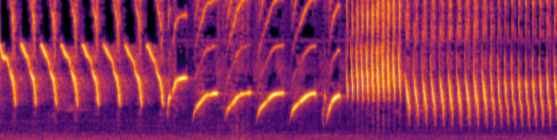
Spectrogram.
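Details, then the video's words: Canary song used as a lure to prompt other canaries to sing: upward-hooked whistled notes repeated about five per second, then slower rising sweeps, ending in a buzzy trill and fast rapid rolling notes. "Suara mastetan burung kenari _ PANCINGAN AMPUH KENARI BIKIN CEPAT BUNYI NGEROL GACOR"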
